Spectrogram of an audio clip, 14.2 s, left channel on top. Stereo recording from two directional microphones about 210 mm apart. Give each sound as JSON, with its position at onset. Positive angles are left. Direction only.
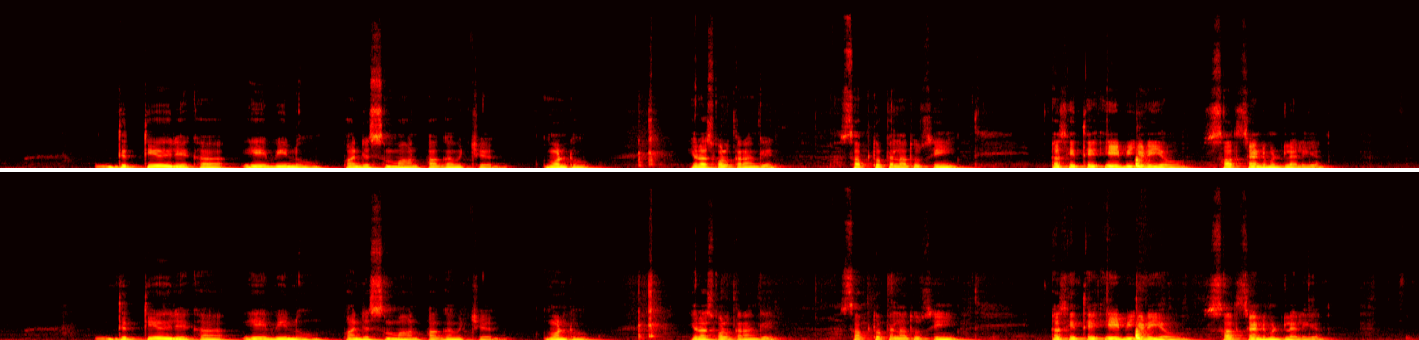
{"t": 1.1, "sound": "speech", "side_deg": 30}
{"t": 6.8, "sound": "speech", "side_deg": 35}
